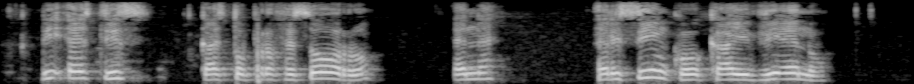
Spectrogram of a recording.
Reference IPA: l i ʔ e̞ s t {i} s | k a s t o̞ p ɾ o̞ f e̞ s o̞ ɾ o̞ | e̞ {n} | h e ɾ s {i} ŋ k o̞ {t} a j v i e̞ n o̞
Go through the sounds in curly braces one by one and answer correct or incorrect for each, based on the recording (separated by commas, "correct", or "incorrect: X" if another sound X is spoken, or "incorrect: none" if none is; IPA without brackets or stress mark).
correct, correct, correct, incorrect: k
